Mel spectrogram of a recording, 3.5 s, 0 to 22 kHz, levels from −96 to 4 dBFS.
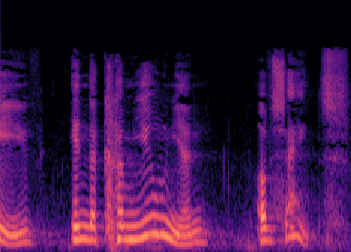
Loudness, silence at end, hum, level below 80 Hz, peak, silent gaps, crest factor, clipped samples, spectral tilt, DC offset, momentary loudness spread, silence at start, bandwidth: -26 LUFS; 0.1 s; none; -62 dBFS; -8 dBFS; none; 18 dB; under 0.1%; -6.5 dB/octave; under 0.1%; 14 LU; 0 s; 10 kHz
